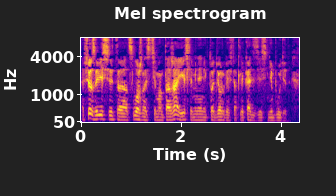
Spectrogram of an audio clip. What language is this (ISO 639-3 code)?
rus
